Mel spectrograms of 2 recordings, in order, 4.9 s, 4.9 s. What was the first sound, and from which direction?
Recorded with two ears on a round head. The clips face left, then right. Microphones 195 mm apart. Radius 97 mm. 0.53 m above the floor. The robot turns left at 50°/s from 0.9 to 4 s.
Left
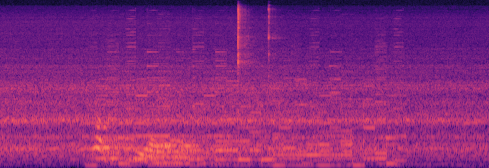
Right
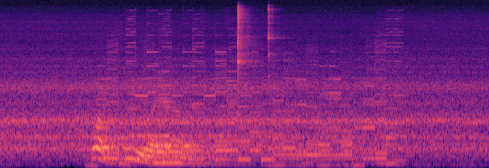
A man speaking, 115° right.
